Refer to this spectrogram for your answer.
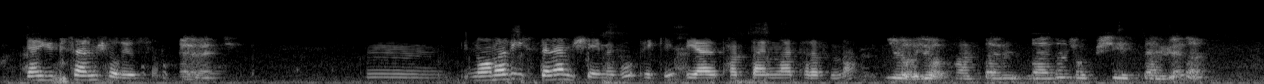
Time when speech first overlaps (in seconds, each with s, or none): none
